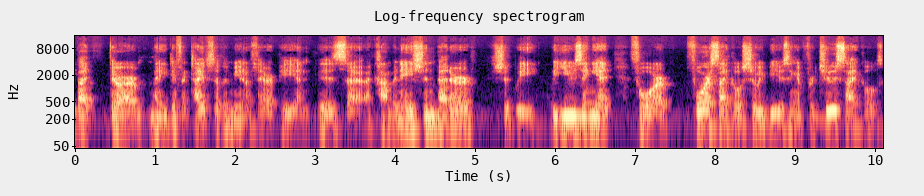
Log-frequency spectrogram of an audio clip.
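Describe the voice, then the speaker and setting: A man speaking as a medical expert guest, explaining in a measured, articulate way with a gravelly, creaky voice. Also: medium pitch, slight background noise, low-quality recording. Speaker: surgeon-researcher guest. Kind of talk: podcast interview explanation.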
